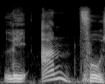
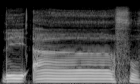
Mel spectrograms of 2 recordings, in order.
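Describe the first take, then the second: First: The n sound is pronounced clearly and distinctly. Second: The n sound is muffled and hidden. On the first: The speaker calls it wrong. "Cara bacanya jangan dibaca jelas. Li anfu seperti itu jangan" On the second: The speaker calls it right. "tapi yang benar dibaca ifa atau disamarkan. Li'anfu seperti itu"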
